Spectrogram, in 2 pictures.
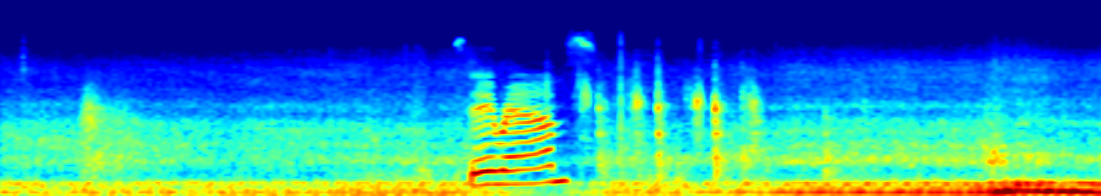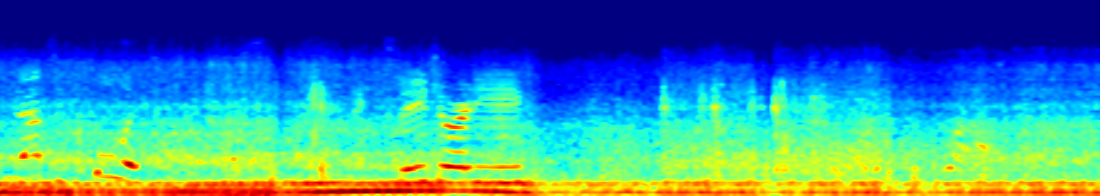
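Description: A sports car engine rumbles at low revs, swelling louder now and then.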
